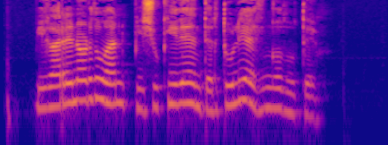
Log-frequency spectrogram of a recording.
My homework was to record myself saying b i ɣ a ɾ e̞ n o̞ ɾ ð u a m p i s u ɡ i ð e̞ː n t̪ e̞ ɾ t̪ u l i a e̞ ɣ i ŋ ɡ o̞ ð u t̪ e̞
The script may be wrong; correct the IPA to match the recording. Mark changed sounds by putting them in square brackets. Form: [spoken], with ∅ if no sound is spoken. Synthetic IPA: b i ɣ a [r] e̞ n o̞ ɾ ð u a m p i s u [k] i ð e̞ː n t̪ e̞ ɾ t̪ u l i a e̞ ɣ i ŋ ɡ o̞ ð u t̪ e̞

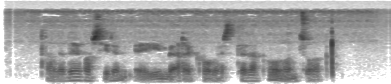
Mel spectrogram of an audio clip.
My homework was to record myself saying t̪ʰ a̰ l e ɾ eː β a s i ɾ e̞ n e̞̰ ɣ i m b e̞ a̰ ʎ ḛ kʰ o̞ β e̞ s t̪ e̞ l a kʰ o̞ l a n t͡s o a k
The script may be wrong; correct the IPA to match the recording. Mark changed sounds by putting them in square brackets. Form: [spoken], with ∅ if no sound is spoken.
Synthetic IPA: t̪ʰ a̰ l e ɾ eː β a s i ɾ e̞ n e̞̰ ɣ i m b e̞ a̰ [r] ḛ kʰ o̞ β e̞ s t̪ e̞ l a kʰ o̞ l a n t͡s o a k

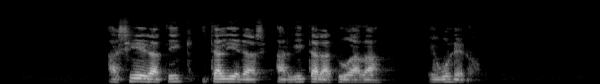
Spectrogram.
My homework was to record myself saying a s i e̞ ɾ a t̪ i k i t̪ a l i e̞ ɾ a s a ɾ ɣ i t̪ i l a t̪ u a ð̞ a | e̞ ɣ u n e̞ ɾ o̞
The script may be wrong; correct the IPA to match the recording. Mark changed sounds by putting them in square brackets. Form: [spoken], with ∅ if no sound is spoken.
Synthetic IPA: a s i e̞ ɾ a t̪ i k i t̪ a l i e̞ ɾ a s a ɾ ɣ i t̪ [a] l a t̪ u a ð̞ a | e̞ ɣ u n e̞ ɾ o̞

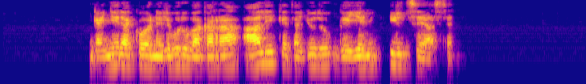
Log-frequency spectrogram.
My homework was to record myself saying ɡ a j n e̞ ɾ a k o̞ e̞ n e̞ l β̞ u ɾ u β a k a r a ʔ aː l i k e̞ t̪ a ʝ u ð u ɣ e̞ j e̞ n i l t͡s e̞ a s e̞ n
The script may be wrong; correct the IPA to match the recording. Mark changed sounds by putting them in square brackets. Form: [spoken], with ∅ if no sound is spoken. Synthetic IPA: ɡ a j [ɲ] e̞ ɾ a k o̞ e̞ n e̞ l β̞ u ɾ u β a k a r a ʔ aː l i k e̞ t̪ a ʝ u ð u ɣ e̞ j e̞ n i l t͡s e̞ a s e̞ n

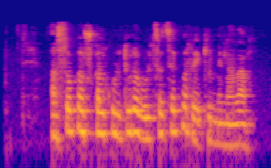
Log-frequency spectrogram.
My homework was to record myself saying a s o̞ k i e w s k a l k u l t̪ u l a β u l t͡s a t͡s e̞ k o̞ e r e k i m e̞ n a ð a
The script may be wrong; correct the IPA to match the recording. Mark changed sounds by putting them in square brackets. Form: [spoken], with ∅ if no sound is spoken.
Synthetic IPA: a s o̞ k [a] e w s k a l k u l t̪ u [ɾ] a β u l t͡s a t͡s e̞ k o̞ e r e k i m e̞ n a ð a

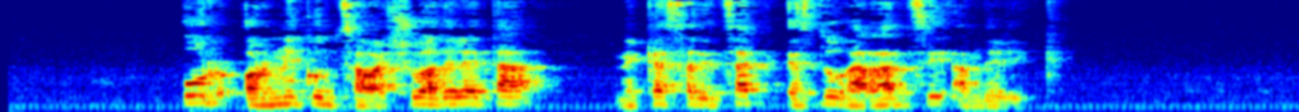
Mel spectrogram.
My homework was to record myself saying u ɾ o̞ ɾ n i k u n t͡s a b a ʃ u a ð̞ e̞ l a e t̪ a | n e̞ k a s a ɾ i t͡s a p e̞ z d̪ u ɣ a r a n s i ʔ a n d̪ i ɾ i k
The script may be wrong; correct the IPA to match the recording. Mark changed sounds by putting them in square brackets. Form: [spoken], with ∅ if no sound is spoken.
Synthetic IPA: u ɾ o̞ ɾ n i k u n t͡s a [β] a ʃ u a ð̞ e̞ l a e t̪ a | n e̞ k a s a ɾ i t͡s a [k] e̞ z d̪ u ɣ a r a n [t͡s] i ʔ a n d̪ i ɾ i k

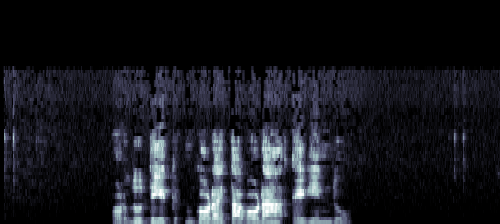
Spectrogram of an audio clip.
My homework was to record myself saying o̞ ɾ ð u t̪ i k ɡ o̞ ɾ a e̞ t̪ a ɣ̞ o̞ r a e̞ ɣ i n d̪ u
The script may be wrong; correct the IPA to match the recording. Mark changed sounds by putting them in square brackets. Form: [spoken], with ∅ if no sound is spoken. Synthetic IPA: o̞ ɾ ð u t̪ i k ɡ o̞ ɾ a e̞ t̪ a ɣ̞ o̞ [ɾ] a e̞ ɣ i n d̪ u

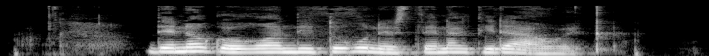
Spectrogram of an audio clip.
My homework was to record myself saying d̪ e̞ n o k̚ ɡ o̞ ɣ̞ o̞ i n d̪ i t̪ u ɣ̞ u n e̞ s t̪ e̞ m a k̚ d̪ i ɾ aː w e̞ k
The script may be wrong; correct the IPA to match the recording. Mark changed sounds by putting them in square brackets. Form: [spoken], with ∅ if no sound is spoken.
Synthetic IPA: d̪ e̞ n o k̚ ɡ o̞ ɣ̞ o̞ [a] n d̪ i t̪ u ɣ̞ u n e̞ s t̪ e̞ [n] a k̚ d̪ i ɾ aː w e̞ k

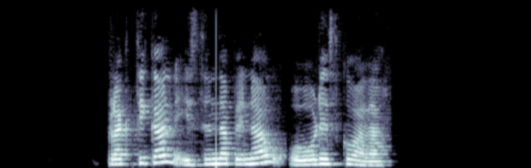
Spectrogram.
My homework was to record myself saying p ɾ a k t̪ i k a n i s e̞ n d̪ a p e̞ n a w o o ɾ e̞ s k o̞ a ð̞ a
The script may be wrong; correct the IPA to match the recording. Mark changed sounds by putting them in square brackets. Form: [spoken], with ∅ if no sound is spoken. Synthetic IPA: p ɾ a k t̪ i k a n i s e̞ n d̪ a p e̞ n a w o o ɾ e̞ s k o̞ a ð̞ a

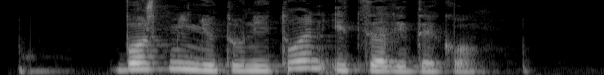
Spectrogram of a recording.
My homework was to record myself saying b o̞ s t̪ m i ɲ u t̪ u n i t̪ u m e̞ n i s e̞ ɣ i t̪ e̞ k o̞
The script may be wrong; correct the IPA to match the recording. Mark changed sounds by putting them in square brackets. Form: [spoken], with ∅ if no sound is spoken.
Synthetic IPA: b o̞ s t̪ m i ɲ u t̪ u n i t̪ u [∅] e̞ n i [t͡s] e̞ ɣ i t̪ e̞ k o̞

